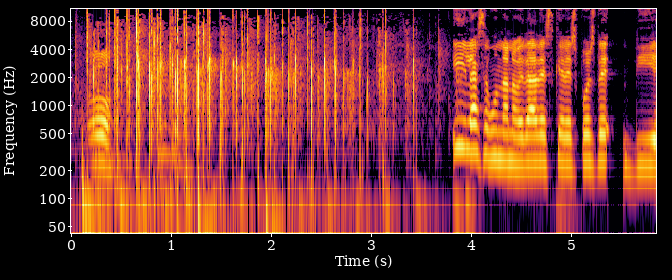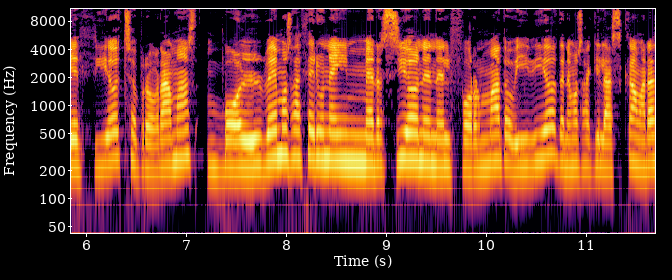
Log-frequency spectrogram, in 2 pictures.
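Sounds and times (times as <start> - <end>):
studio audience applause: 0.0 - 3.8
speech: 0.2 - 0.6, 3.8 - 11.6.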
